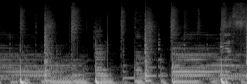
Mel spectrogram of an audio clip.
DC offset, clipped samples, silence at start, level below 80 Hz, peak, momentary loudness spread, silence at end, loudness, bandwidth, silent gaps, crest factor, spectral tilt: under 0.1%; under 0.1%; 0 s; -32 dBFS; -8 dBFS; 4 LU; 0 s; -27 LUFS; 19.5 kHz; none; 16 dB; -6.5 dB/octave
